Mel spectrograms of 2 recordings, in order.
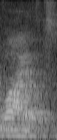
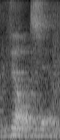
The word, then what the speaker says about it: Wild: Do not say Comet Wild. The gentleman who discovered it, his name is pronounced Vilt, V-I-L-T. It's a common mistake, it's understandable, but please, it's Comet Vilt.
